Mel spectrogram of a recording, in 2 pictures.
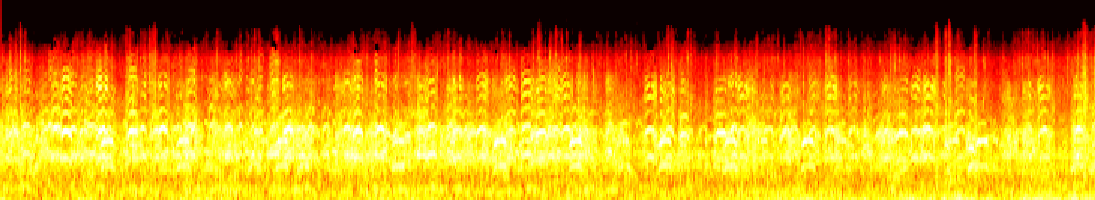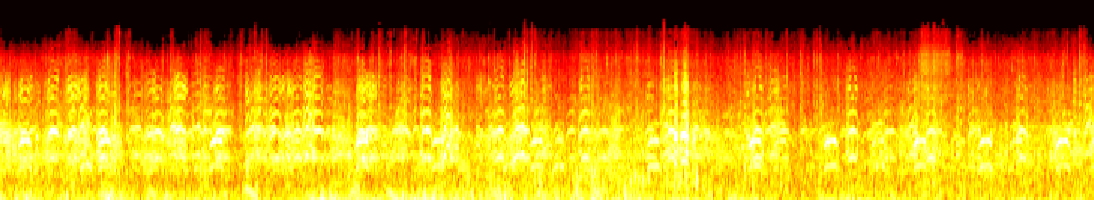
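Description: Huge flocks of snow geese calling all at once overhead: a dense, unbroken chorus of overlapping high honks.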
